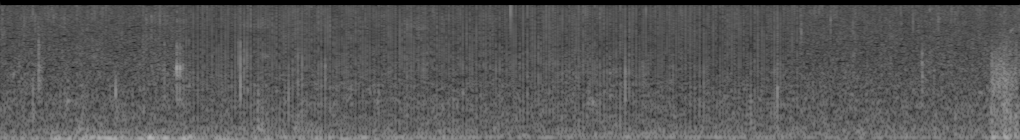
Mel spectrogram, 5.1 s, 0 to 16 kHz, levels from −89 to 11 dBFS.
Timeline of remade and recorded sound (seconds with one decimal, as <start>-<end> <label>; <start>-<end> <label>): 0.0-0.9 recorded; 0.9-4.0 remade; 4.0-5.1 recorded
